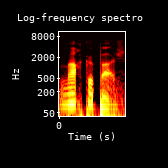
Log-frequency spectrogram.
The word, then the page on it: marque-page: [maʁ.kə paʒ]; Paris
